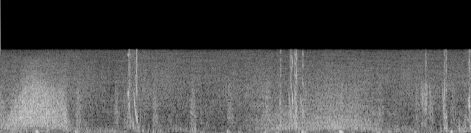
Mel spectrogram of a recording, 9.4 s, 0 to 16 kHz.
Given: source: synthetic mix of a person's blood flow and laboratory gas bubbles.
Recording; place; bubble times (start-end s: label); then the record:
Doppler ultrasound of blood flow; subclavian vein
2.46-2.80 s: bubbles
5.51-6.09 s: bubbles
8.40-8.67 s: bubbles
8.83-8.96 s: bubbles
9.27-9.43 s: bubbles
From the record:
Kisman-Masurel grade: 221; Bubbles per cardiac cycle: several, 3 to 8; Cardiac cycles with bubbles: 10 to 50%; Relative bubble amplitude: barely perceptible (0.100 to 0.250); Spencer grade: 2 (many but less than half of the cardiac periods contain bubble signals, singularly or in groups); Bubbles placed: anywhere in the cardiac cycle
